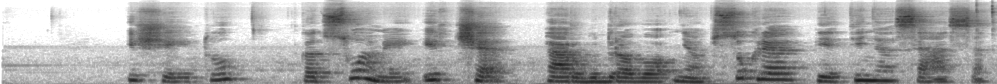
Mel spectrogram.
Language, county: Lithuanian, Panevėžys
